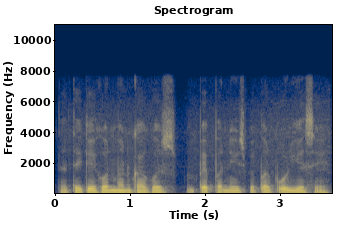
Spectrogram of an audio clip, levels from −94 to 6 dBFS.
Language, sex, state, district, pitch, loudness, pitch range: Assamese, male, Assam, Kamrup Metropolitan, 120 Hz, -17 LUFS, 115-125 Hz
